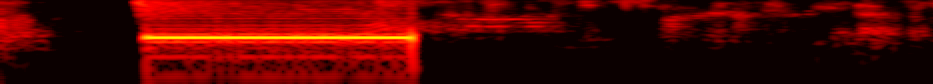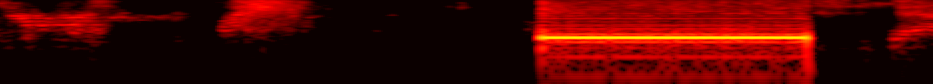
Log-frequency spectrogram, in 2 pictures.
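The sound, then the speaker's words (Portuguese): Telephone line tones on a call to a busy service line: two long, steady, mid-pitched beeps about four seconds apart, with faint muffled voices and scattered soft sounds in the gap between them. “Por favor, aguarde. Todas as linhas estão ocupadas.”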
